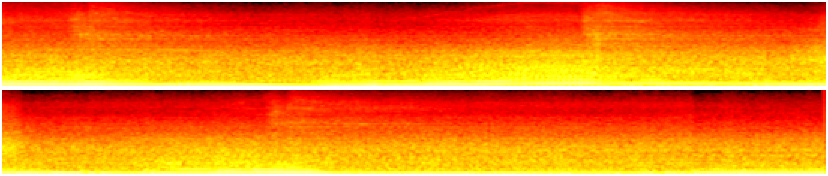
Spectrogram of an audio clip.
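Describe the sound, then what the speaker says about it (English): Vanderhall Venice three-wheeler engine revving loud and close, rising and falling through several throttle blips with an old-school exhaust note and turbo blow-off whooshes between revs. "there's the old school exhaust sound and the blow-off sound from the turbo"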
